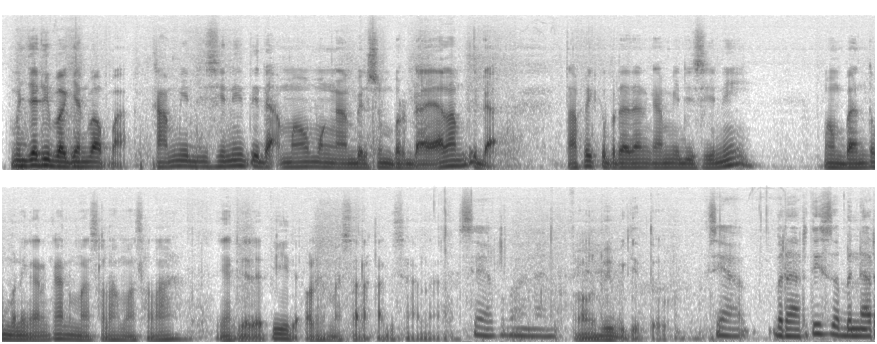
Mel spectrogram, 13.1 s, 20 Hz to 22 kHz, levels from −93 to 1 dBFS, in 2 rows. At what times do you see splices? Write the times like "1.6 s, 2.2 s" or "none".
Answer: none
